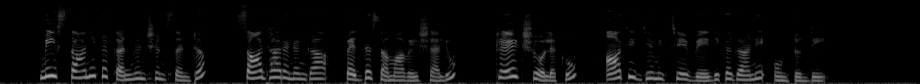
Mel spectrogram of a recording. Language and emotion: Telugu, neutral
